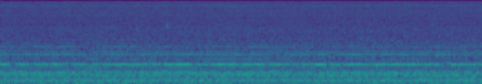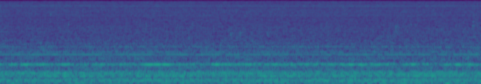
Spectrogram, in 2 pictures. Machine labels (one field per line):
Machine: pump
